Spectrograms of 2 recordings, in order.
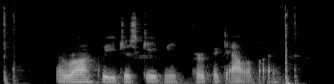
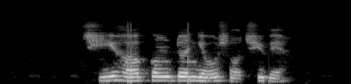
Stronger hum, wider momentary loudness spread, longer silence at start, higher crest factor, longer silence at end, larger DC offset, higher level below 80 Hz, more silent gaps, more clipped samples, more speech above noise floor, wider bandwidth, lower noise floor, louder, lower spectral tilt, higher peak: neither; about the same, 12 LU vs 12 LU; second, 0.05 s vs 0.85 s; about the same, 20 dB vs 16 dB; second, 0.35 s vs 0.65 s; neither; first, -46 dBFS vs -54 dBFS; neither; neither; second, 23 dB vs 52 dB; first, 16 kHz vs 7.4 kHz; second, -49 dBFS vs -70 dBFS; second, -27 LUFS vs -18 LUFS; second, -5.5 dB/octave vs -7 dB/octave; second, -8 dBFS vs -4 dBFS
